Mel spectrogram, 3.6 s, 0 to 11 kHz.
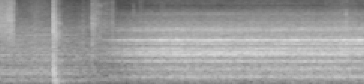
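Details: Hcalory 8KW diesel heater newly installed at an off-grid cabin, running and warming up: steady fan whir with an even, constant tone, no rattles or surging. It is running normally.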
